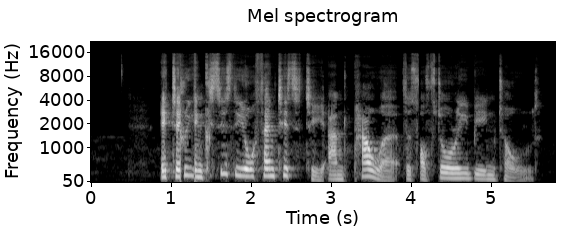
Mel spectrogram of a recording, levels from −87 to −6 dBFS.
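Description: The speech is likely coded with low-delay AAC compression such as AAC-ELD, whose short frames resolve pitch harmonics poorly; heavy damage here fits a bitrate near 24 kbps. Throughout, the voice sounds rough and grainy, with noise between harmonics and a synthetic top band.

From 1.12 to 1.49 s, and again from 3.90 to 4.27 s, chunks play out of order: a 186 ms chunk arrives one chunk late and sounds after the chunk that should follow it. Each moment sounds jumbled.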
